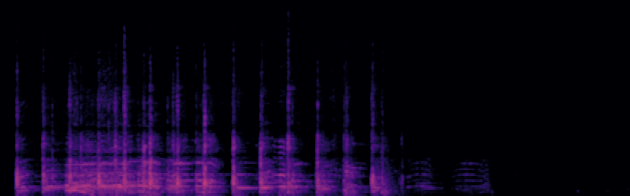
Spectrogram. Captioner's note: attendees cheering and clapping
